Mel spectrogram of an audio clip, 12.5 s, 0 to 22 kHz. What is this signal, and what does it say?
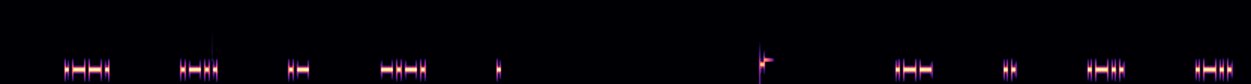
Morse code, heard as a keyed tone, about 30 wpm, spaced as for 10 wpm, 700 Hz. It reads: PLACE WILL
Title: 6x Character Spacing - Top 200 Words - 30wpm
